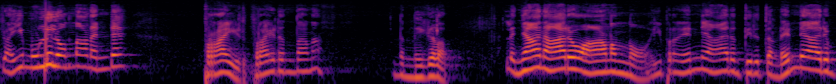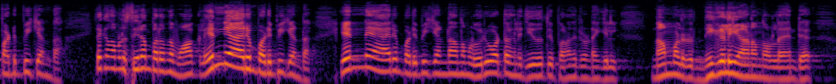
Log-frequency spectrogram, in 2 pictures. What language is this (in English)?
Malayalam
